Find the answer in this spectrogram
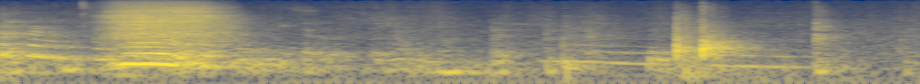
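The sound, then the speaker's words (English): A single strong, noisy nose blow bursts out near the start, followed by a few short snorts and sniffs with faint chatter in the background. “I have to blow my nose here a minute.”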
